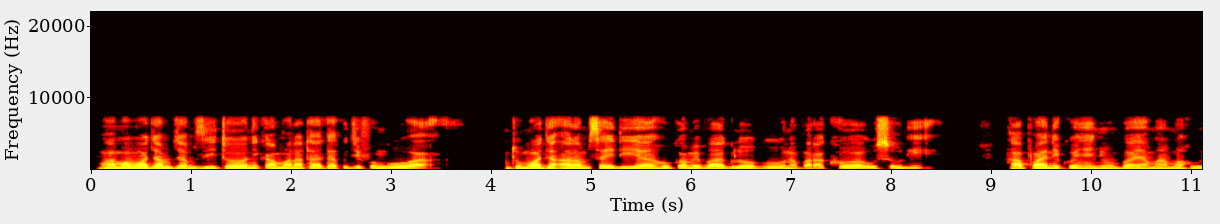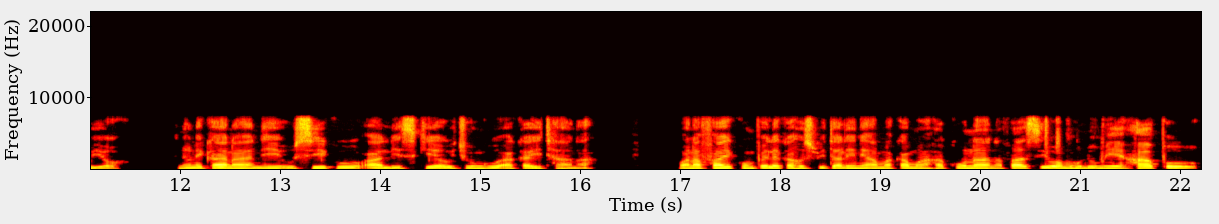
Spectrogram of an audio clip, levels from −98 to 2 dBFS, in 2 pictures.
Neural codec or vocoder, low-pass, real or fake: none; 7.2 kHz; real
